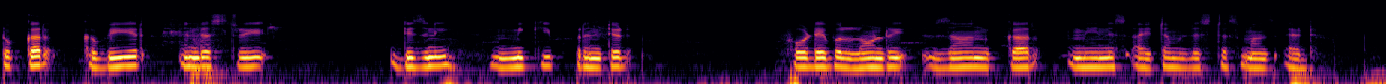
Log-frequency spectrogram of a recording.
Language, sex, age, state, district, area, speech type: Kashmiri, male, 45-60, Jammu and Kashmir, Bandipora, rural, read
